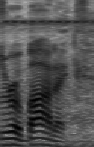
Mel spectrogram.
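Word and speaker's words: robota: It feels robotic. In Polish, the word job is is pronounced uh robot, which is just an accent put on the word robot.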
